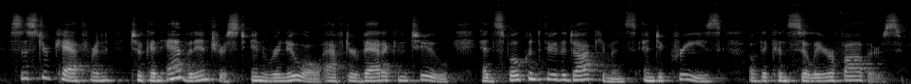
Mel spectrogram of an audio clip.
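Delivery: normal talking voice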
